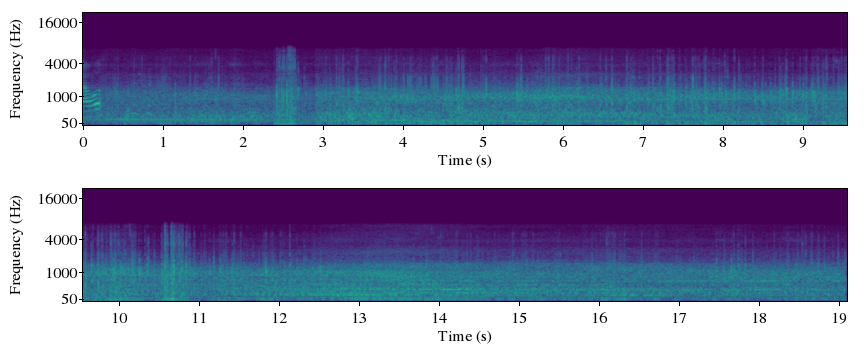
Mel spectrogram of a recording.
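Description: A bicycle rattles as it is wheeled along.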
